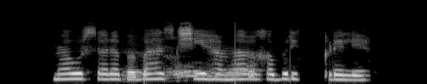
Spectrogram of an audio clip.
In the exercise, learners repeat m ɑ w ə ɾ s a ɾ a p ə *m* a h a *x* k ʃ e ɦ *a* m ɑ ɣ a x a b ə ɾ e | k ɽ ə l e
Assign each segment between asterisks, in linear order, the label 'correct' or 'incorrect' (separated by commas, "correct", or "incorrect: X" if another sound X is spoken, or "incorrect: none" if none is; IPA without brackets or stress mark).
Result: incorrect: b, incorrect: s, correct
